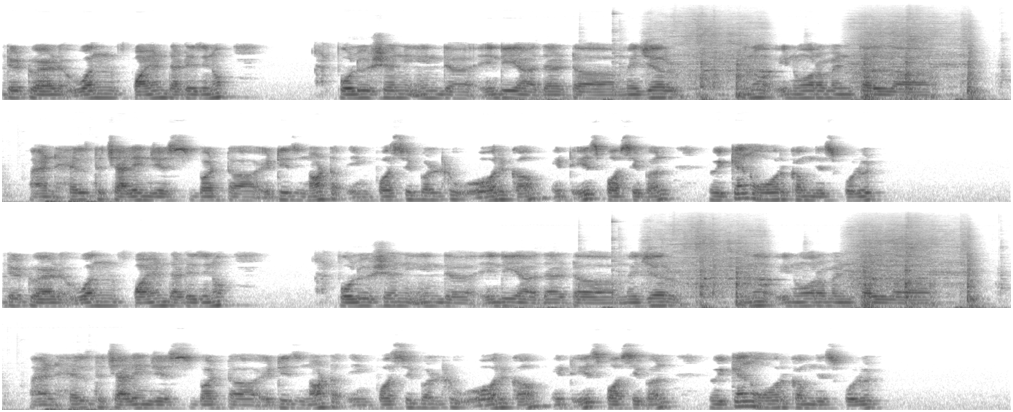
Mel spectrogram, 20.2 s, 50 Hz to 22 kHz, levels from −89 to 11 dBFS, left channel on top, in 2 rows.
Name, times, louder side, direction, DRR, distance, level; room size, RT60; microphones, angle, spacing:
voice 1, 0.0-2.5 3.1-6.8 7.4-9.4 10.4-18.8, left 2 dB, 50° left, 2 dB, 0.9 m, -28 dB
Drawer open or close, 5.0-10.2 10.5-11.3, right 1 dB, 75° right, 1.7 m, -33 dB
3.2 x 3.0 x 4.0 m, 0.29 s
head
